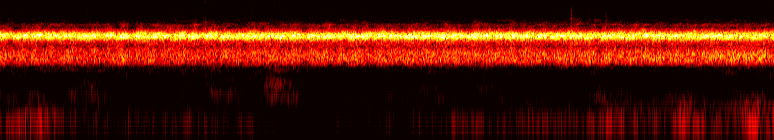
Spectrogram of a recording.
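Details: Frog chorus recorded while camping in a tent: a dense, unbroken wall of many overlapping callers forms a steady shrill hum that never pauses, with a soft low rumble underneath throughout.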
